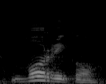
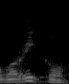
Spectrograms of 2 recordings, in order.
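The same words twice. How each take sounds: First: "borrico" misread as BÓ-rri-co; stress on first syllable. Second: "borrico" as bo-RRI-co; stress on middle syllable. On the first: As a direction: punch the BO of "borrico", slowly. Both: Shown as a demonstration. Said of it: "¿Cómo se pronuncia esto?".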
